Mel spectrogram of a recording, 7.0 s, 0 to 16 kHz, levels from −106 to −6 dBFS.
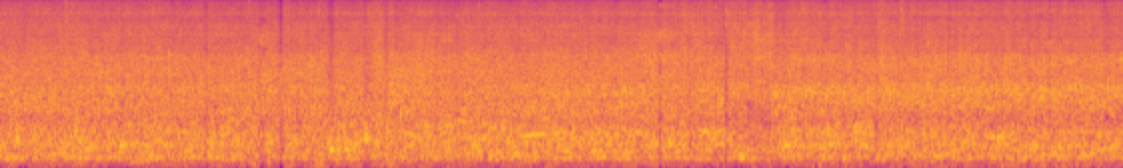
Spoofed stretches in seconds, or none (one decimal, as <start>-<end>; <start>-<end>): none

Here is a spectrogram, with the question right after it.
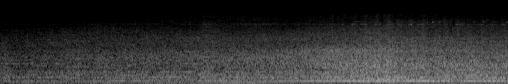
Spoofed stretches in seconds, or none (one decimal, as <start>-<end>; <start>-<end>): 0.0-1.0; 1.8-2.2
